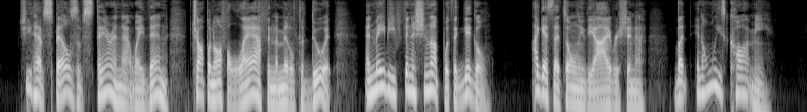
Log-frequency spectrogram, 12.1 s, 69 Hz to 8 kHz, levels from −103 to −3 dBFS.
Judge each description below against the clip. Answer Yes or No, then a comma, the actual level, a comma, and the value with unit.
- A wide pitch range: Yes, wide, 8.7 semitones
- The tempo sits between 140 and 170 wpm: No, average, 190 wpm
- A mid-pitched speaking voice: No, low, 115 Hz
